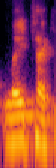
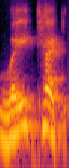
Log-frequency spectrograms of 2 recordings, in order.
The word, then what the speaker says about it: LaTeX: without further ado let's actually jump into what latex is what this is all really about this is basically just like a brief history um so what latex is and you'll see this like little bit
